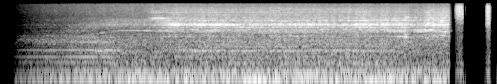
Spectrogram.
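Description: Synthetic sound effect for an animated logo intro: a dense, grinding noise that swells up over about two seconds and holds, then cuts off suddenly near the end and stutters in three or four short bursts.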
